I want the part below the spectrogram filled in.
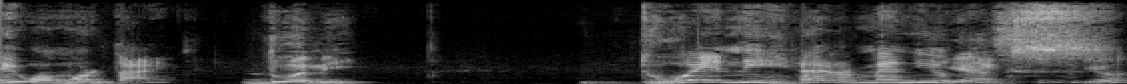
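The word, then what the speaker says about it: Dhvani: feel bad if you are not able to pronounce it as beautifully as Reverend Daniel does it. Say it one more time. Dwani. Dwani Hermeneutics. Yes, you're correct. You are invited to work on Dwani Hermeneutics.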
